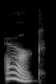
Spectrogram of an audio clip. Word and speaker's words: AHRQ: Healthcare Research and quality known by the name of AHRQ and pronounced Ark has been a major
